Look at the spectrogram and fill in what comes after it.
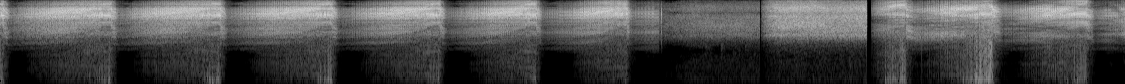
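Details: A captured male cicada gives loud, hissing buzzes in bursts of about a second and a half, separated by brief pauses, produced by vibrating the tymbals on its abdomen.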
